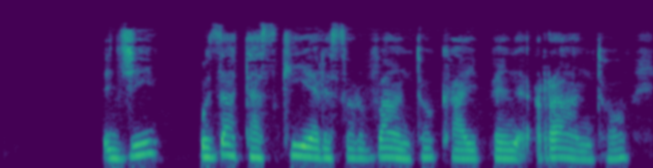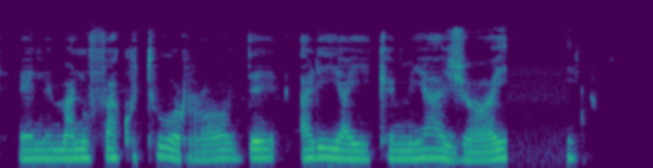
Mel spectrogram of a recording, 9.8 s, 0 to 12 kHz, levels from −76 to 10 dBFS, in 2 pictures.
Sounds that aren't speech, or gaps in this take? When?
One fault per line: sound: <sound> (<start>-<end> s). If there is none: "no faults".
no faults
